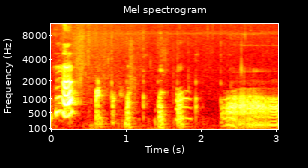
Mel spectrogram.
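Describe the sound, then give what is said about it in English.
A chicken clucks: a sharp opening squawk, then a quick run of short, choppy clucks, ending in a longer, raspy drawn-out call. “I love the noise they just constantly make.”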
